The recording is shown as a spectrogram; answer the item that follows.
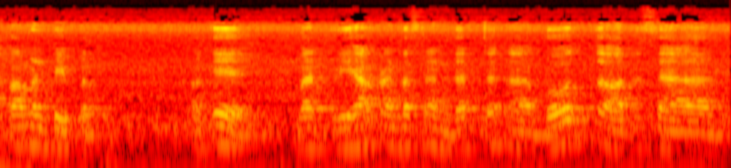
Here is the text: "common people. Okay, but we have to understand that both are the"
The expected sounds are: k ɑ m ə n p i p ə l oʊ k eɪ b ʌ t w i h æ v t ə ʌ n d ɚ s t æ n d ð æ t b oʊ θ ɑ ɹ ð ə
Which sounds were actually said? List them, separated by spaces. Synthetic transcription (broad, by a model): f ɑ m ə n p i p ə l oʊ k eɪ b ʌ t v i h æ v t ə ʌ n d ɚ s t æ n d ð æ t b oʊ t ɑ ɹ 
